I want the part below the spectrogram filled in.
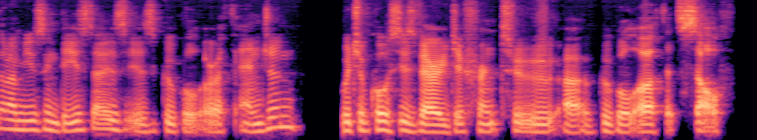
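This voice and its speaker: A man talks at a fairly quick pace with an Australian accent. His medium pitch carries lively intonation. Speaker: journalist. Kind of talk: interview.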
